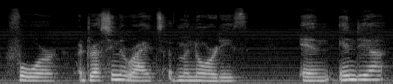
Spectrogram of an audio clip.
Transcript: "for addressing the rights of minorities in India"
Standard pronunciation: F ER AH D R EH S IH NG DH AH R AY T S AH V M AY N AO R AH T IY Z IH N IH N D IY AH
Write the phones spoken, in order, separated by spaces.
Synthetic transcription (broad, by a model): F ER AH D R EH S IH NG DH AH R AY T S AH V M AY N AO R AH T IY Z IH N IH N D IY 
